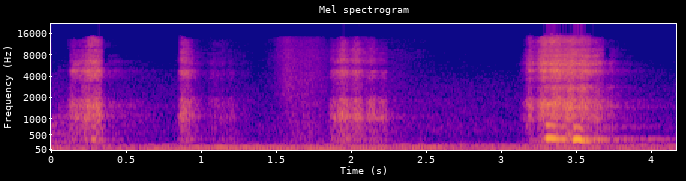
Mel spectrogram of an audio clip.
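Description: A person's breathing in several short, breathy puffs, then a louder voiced gasp a little over three seconds in.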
